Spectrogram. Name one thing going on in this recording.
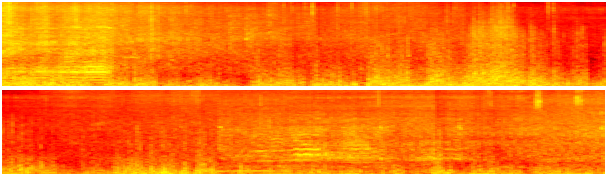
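Rally car engines roar in the distance, revving hard.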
